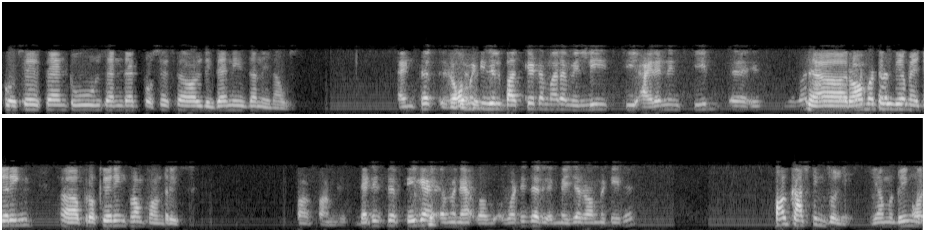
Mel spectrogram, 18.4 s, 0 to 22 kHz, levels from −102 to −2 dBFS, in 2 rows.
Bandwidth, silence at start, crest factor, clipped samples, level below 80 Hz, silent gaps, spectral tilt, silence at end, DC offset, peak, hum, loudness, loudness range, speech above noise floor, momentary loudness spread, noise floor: 4.5 kHz; 0.05 s; 22 dB; under 0.1%; -82 dBFS; none; -0.5 dB/octave; 0 s; under 0.1%; -4 dBFS; none; -26 LUFS; 7 LU; 46 dB; 15 LU; -72 dBFS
